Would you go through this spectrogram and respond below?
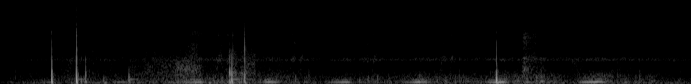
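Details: Soft, low rhythmic snoring, roughly one breath every 0.9 seconds, with a few sharp clicks in a quiet room, from a frequent snorer who sometimes blows foam bubbles while dreaming.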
